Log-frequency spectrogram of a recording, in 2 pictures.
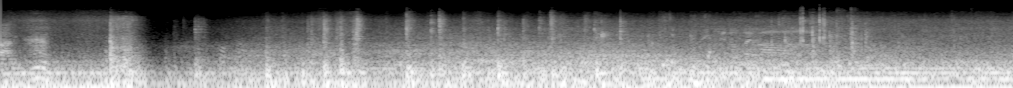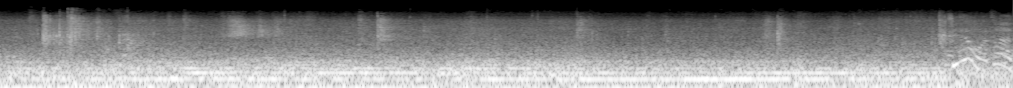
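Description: A gondola cabin clanks and rattles as it rolls through the station.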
